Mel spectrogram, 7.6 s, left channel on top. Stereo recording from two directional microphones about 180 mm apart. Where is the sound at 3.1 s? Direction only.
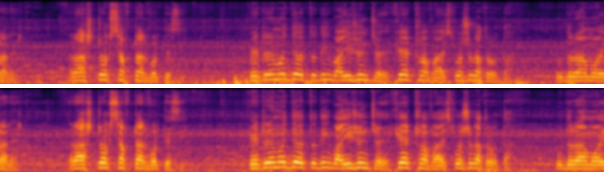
30° left (ahead or behind).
